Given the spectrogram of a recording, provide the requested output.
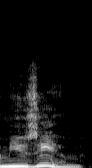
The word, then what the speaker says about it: museum: a building okay a museum museum mhm yes museum yes a museum so the stress is on the E museum museum okay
